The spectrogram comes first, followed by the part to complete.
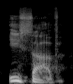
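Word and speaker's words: עשו: derived their name from Esau which is pronounced as Isav in modern Hebrew.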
